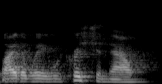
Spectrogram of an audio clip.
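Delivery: plain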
